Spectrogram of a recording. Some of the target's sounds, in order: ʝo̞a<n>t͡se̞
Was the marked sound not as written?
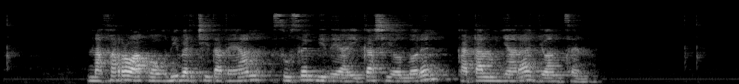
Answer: no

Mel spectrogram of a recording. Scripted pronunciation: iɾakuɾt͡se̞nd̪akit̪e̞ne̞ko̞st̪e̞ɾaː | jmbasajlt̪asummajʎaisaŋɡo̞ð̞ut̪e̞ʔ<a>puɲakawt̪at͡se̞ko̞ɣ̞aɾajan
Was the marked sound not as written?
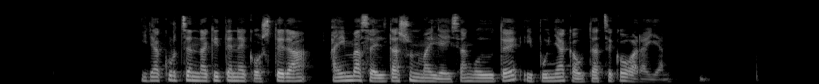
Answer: yes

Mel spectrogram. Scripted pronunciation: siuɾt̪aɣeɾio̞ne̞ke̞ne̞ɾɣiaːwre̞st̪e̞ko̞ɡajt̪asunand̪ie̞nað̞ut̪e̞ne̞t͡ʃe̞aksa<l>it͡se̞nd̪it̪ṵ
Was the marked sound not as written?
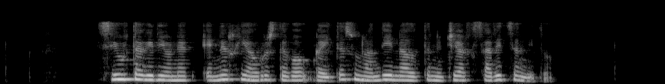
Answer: yes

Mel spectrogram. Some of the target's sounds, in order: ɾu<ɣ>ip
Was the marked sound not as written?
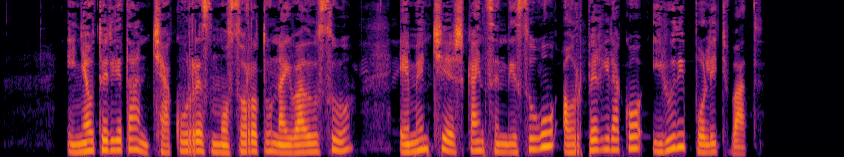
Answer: yes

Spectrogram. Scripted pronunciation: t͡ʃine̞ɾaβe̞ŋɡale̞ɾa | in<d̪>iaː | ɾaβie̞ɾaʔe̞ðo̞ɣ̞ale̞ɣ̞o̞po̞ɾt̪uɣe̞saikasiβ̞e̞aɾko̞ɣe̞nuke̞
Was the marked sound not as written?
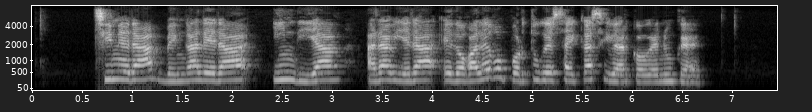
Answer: no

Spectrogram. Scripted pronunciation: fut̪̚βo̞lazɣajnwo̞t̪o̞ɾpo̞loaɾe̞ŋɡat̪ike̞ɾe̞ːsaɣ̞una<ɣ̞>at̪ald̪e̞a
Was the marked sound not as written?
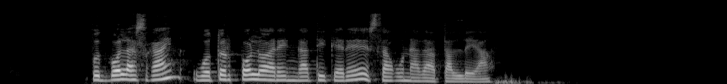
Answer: yes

